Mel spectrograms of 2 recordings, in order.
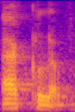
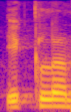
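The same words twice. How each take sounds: First: The first vowel is an open ae sound. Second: The first vowel is a close e sound. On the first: The speaker calls it right. "পড়ব" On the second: The speaker calls it wrong. "না পড়ে"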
